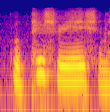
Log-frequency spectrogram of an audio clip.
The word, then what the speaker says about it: propitiation: Propitiation, I believe. Let me see. – Propitiation.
